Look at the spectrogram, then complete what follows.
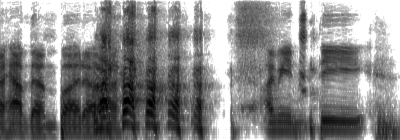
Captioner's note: laughing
